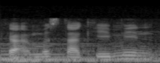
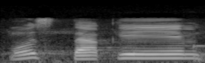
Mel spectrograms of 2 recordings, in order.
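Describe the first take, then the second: First: The word ends with an added vowel and nasal. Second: The word ends abruptly on a silent final consonant. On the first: The speaker calls it wrong. "tidak di mustaqimin tapi dimatikannya" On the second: The speaker calls it right.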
